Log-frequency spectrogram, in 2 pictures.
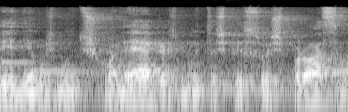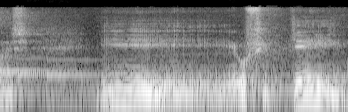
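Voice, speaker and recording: A man at a very slow pace, music in the background. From Rio de Janeiro, Brazil. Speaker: labour lawyer. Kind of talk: oral history interview answer.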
